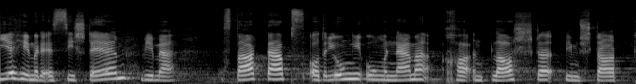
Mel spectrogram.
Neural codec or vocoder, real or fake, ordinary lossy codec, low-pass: codec, 44.1 kHz, 7.8 kbps, DAC; fake; none; 14.4 kHz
